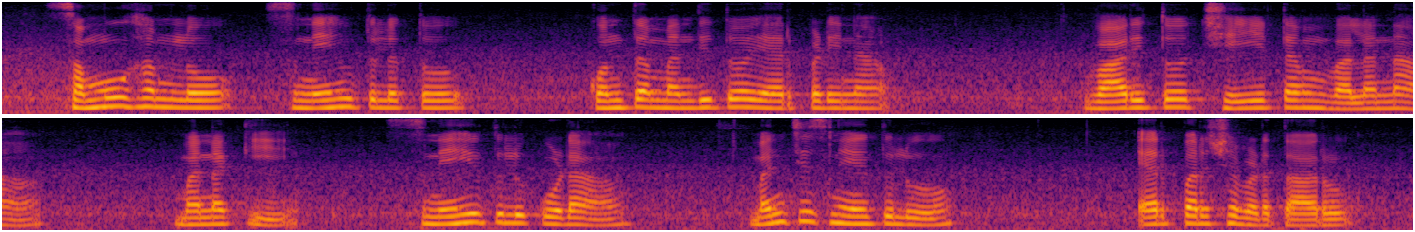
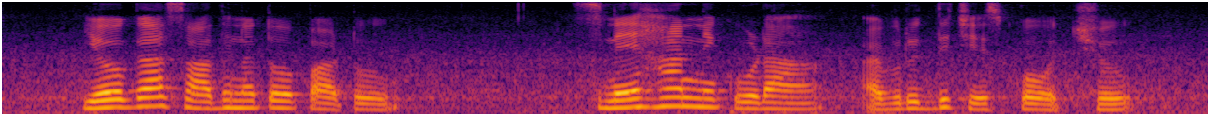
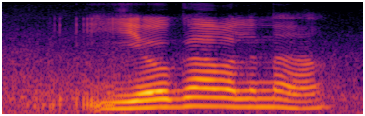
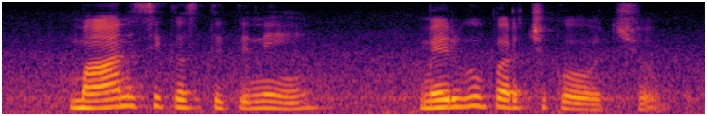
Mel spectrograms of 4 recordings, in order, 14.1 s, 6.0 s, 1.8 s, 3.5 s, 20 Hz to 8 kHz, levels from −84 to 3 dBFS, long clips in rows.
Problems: background conversations at intervals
